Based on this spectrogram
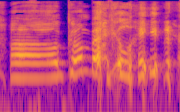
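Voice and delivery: high, loud mock-grandma voice; flustered grandmother. Grandmother walking in on grandson, high flustered imitation. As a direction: back out awkwardly, imitating grandma. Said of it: "she's like".

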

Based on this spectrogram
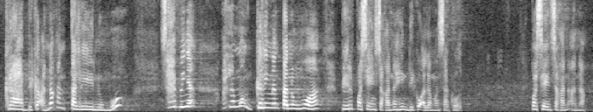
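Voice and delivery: a hint of a dad admitting he doesn't know; sheepish father. Father apologizing to his curious son, lightly voiced and soft. Father answering son's questions.

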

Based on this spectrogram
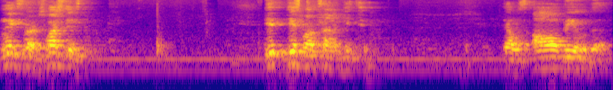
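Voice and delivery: low, soft, intimate Bible reading; quiet teaching voice. Acted. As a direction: draw them in close and low.

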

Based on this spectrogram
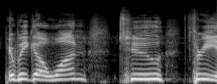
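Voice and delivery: rally them on the count; loud count-in. Real, not acted. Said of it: "say it out loud".

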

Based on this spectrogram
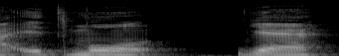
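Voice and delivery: ordinary talk

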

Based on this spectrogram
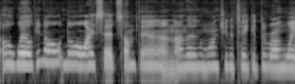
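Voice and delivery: high-pitched pleading excuse; mock defensive explaining. Podcaster imagining excusing herself to listeners, high mock-defensive.

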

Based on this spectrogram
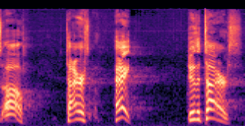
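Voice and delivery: high-pitched mock boss order; manager calling out. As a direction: call the order across to staff. Manager acted calling to his staff.

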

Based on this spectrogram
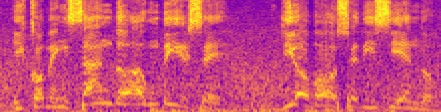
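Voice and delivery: loud, high, fervent Bible reading; preaching at full force. Acted. Preacher reads to the church, loud and high-pitched. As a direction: preach the storm story to the congregation.

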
